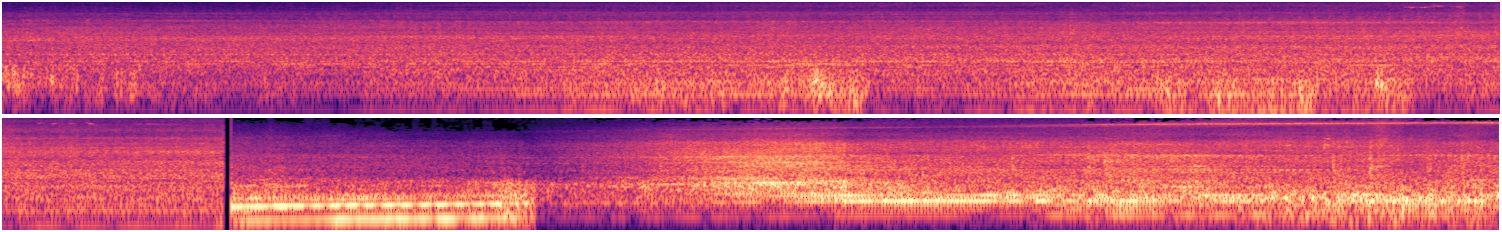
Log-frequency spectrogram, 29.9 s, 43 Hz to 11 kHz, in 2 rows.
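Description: Transport for Wales Class 197 diesel multiple unit running past with a steady engine rumble. After a sudden cut a little past halfway, a heavy low hum from a second train, then an Avanti West Coast train passing close by, getting louder with a whine that rises in pitch as it gathers speed.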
